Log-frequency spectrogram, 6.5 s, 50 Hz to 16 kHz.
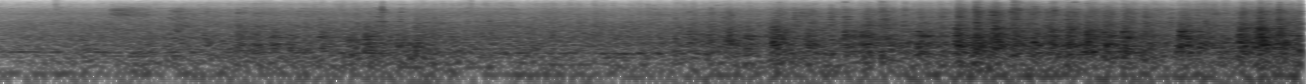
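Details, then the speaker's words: Snowdon Mountain Railway locomotive approaching on gradients up to 1 in 5.5: steady rapid clatter, roughly three or four knocks a second, swelling as it nears; cog meshing normally with the central rack. "now as this one approaches you can distinctly hear the cog rattling against the rack"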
